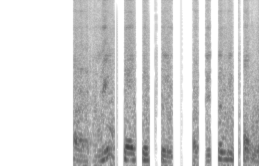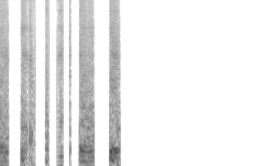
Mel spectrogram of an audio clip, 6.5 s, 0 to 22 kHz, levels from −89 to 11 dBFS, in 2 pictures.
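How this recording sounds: a buzz of ramps at a fixed pitch in blocks of 8 samples; phasing stages 12, 0.73 Hz, lowest notch 300–2200 Hz; a quantiser's noise floor 6-bit, dither none; a shimmering, thickened sound

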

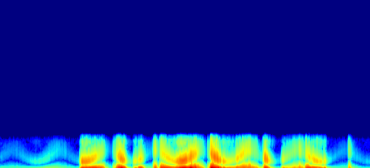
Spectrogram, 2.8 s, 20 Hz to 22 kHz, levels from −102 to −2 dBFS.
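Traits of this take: a buzz of ramps at a fixed pitch in blocks of 256 samples; phasing stages 4, 2.8 Hz, lowest notch 420–1100 Hz; G.726

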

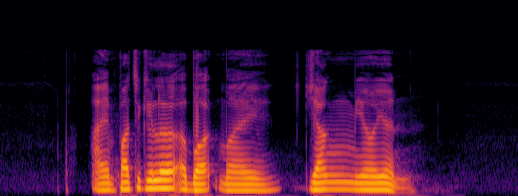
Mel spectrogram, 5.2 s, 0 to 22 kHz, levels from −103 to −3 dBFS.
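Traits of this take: noise floor -80 dBFS; spectral tilt -7.0 dB/oct

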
